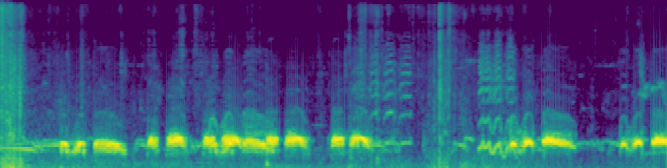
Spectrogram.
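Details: Captive Malaysian-line spotted doves, a male paired with a female for breeding, cooing steadily: rolling, throaty coo phrases repeated back to back for ten seconds, with faint higher chirps from other small birds nearby.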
